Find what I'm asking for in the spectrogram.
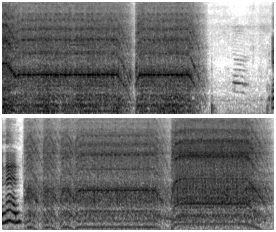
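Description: Handheld electric whisk whirring in bursts as it whips a coffee sugar scrub base in a tall container, motor pitch shifting, with a short pause and a brief trigger-pull spin near the middle, talking heard throughout.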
